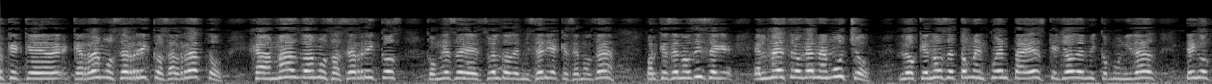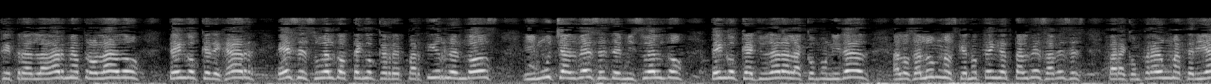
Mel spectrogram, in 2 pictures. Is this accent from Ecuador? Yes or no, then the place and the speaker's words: no; Mexico; nosotros nos identificamos como mexicanos. Si nosotros nos sentimos mexicanos, vamos a luchar porque este país progrese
